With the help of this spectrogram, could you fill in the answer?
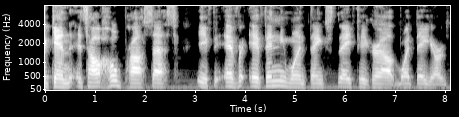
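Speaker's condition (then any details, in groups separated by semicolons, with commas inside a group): Neurological disability (takes dalfampridine)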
